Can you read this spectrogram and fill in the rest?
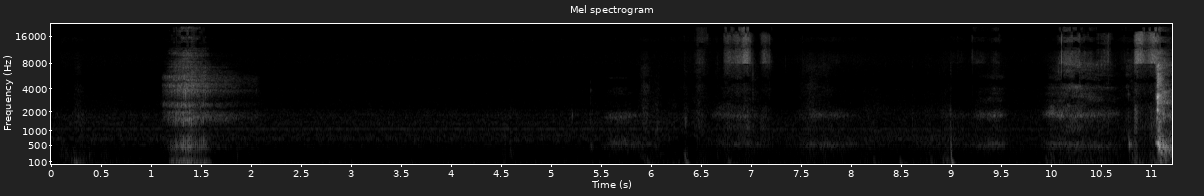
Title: Day 2 of this nasty cold lots of sneezes and sniffles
